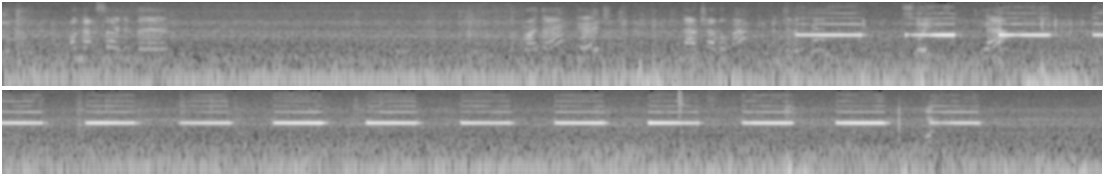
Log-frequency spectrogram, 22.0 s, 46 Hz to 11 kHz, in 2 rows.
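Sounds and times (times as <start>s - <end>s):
engine running: 0.0s - 22.0s
reversing alarm beeping: 7.9s - 20.8s.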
